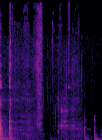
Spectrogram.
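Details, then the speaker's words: Cross trainer in use: sharp clicking clunks about every half second with each stride from loose load-bearing pivot screws or hand adjuster; fix is tightening them, roughly once a year or at service. "sometimes they can just work loose you shouldn't need to tighten them up very often"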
